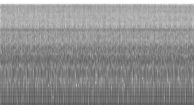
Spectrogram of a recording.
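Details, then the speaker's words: Diesel with heavy blowby, revved after adding oil stabilizer to revive piston rings: steady, even running with no rod knock, smoke said to carry no oil; no knock, heavy blowby not distinct. "wala namang katok eh walang katok eh Sige sige rebolusyon nawala Oh nawawala oh Oh hinihigop eh pag Ang tindi ng usok"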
